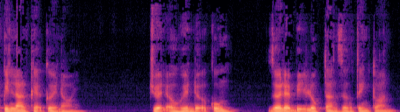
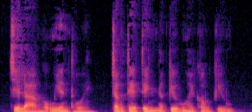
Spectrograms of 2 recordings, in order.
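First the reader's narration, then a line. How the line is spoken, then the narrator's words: Soft light laugh. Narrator (Vietnamese): Cố Mạch khẽ cười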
